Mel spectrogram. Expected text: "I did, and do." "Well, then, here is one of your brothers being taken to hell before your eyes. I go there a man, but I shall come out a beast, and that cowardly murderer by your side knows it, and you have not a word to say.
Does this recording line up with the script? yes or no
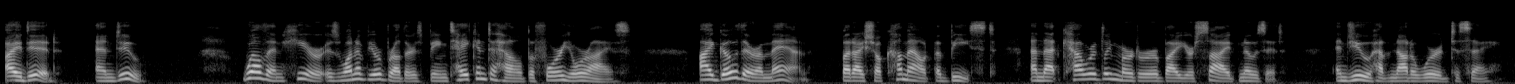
yes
